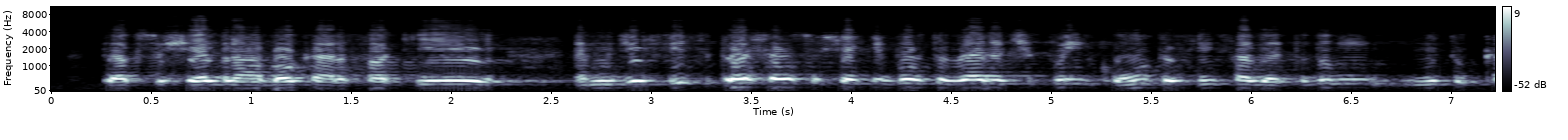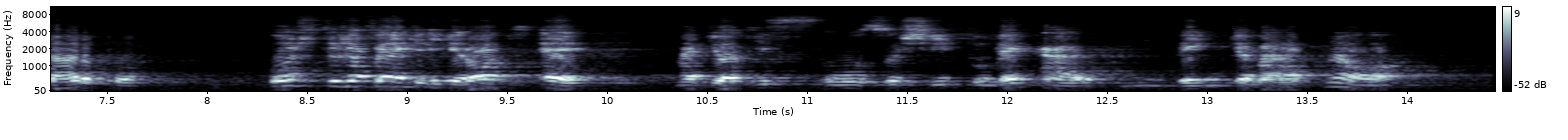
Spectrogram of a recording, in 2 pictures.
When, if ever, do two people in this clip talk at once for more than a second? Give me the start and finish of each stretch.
none

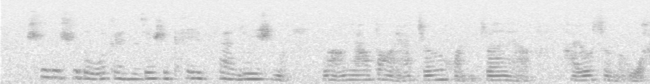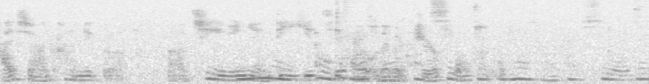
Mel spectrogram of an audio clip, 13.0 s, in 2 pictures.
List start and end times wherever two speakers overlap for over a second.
8.8-11.1

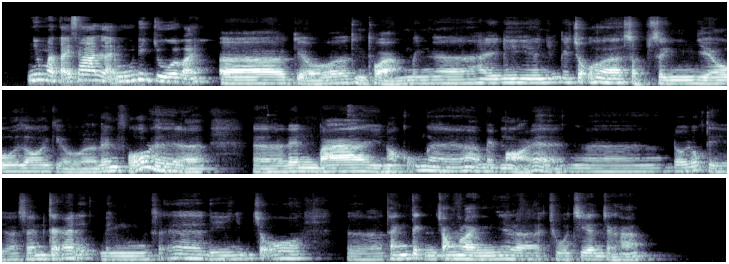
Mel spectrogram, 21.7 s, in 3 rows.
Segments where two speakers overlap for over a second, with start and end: none

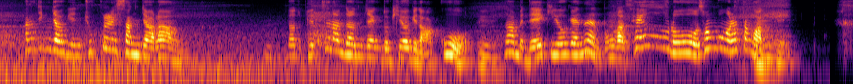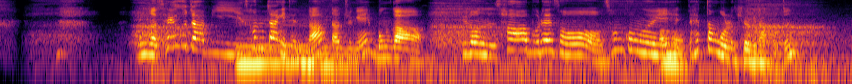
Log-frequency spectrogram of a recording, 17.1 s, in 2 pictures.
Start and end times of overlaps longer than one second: 10.9-12.2

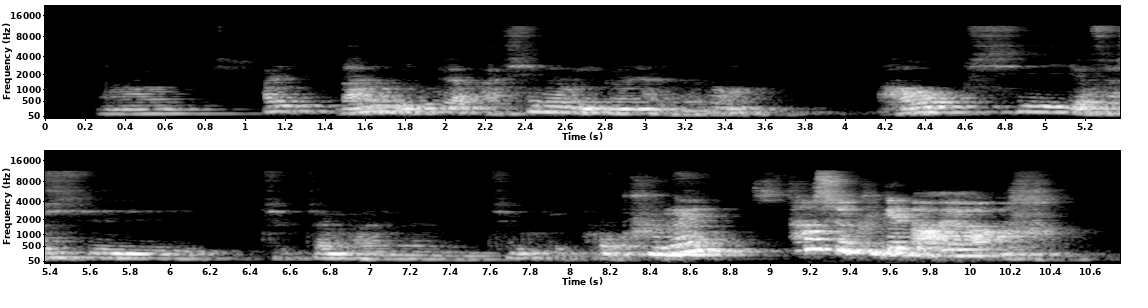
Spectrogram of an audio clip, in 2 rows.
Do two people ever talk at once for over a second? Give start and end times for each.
none

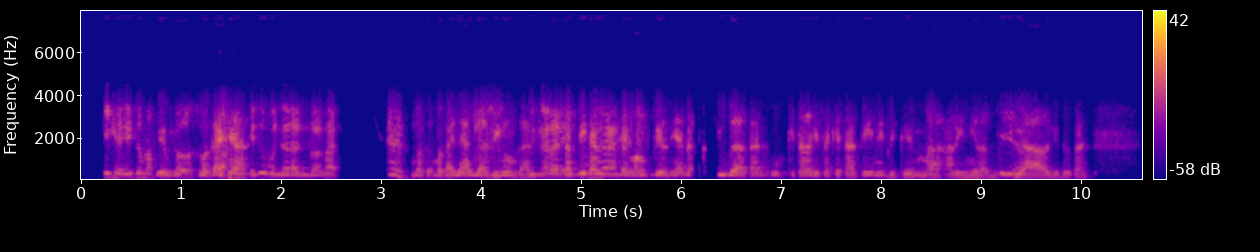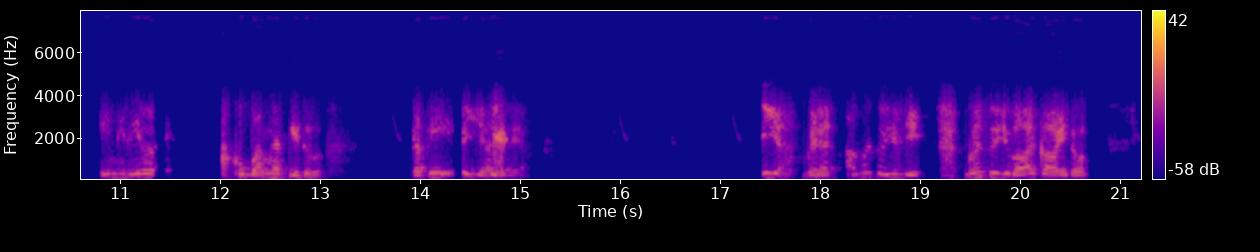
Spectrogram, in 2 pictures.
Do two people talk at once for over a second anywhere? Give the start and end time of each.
4.4-5.7

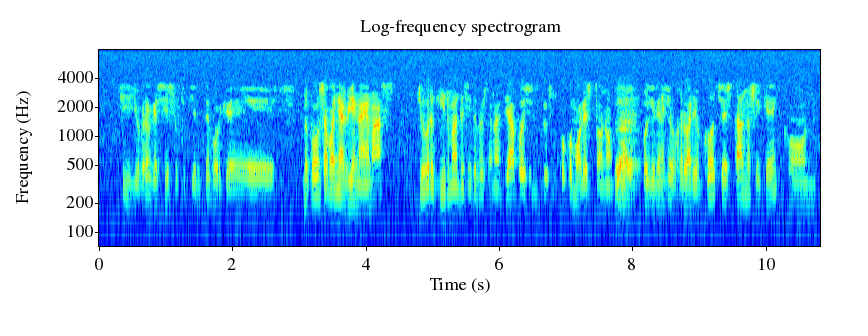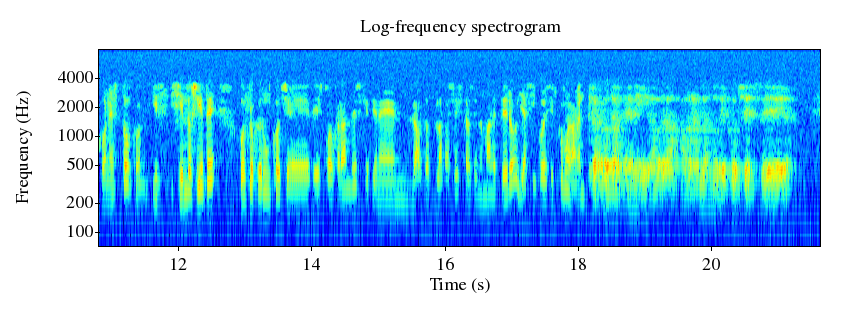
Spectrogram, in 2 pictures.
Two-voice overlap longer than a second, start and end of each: none

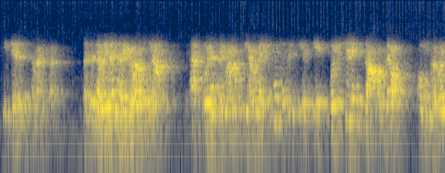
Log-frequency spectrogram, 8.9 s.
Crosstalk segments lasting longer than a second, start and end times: 1.9-3.1

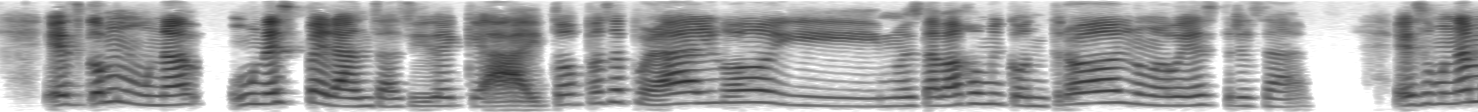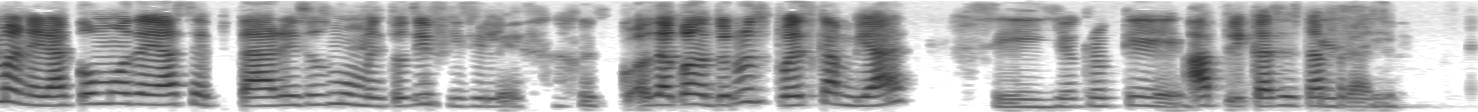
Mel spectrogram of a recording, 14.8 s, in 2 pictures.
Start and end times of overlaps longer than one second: none

